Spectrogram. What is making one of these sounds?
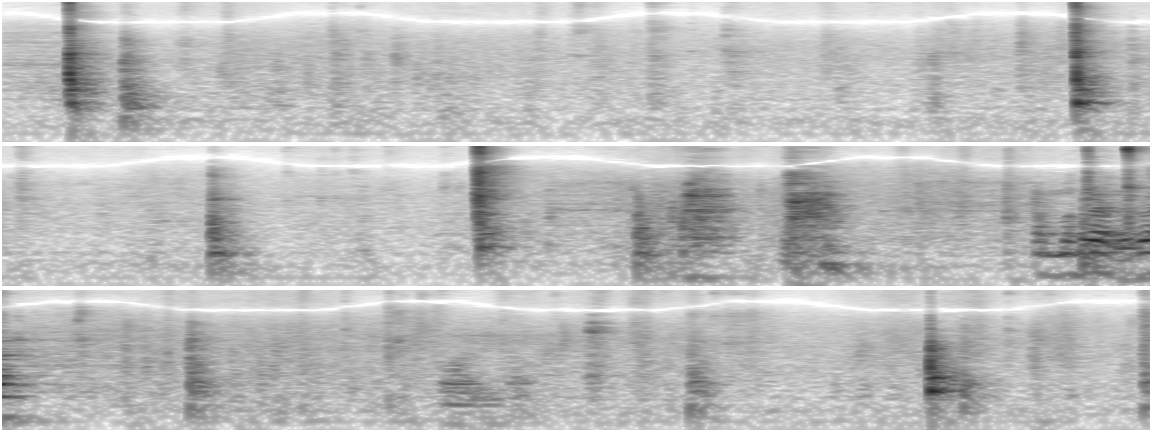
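Darts thud sharply into a dartboard.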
